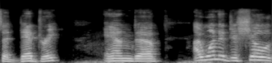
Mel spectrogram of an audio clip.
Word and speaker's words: Dedrick: And they were very staunch and firm about our name is pronounced Dedrick, D-E-A-D, and then Rick. So it's not Dedrick, and there's no other flair to it according to the family.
